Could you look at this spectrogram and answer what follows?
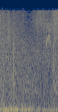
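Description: A Confringo blasting spell goes off in Hogwarts Legacy, a single booming burst of game explosion with a rumbling low tail, loud and close, with no talk over it.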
